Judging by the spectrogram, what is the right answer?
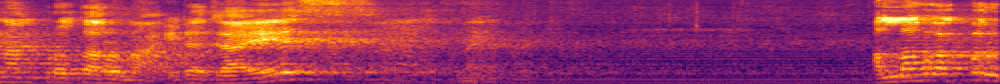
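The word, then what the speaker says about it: الله أكبر: আল্লাহু আকবার উচ্চারণ করার সময় আকবরের রাকে টেনে পড়া ঠিক হবে কিনা? না, ঠিক হবে কেন? তাকবীরের সাথে বলতে হবে আল্লাহু আকবার, আল্লাহু আকবার, এরকম বলা যাবে না।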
